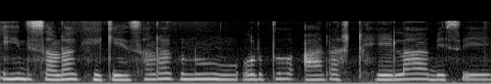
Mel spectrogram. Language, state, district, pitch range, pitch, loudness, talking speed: Kurukh, Chhattisgarh, Jashpur, 220-245 Hz, 230 Hz, -21 LUFS, 110 wpm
